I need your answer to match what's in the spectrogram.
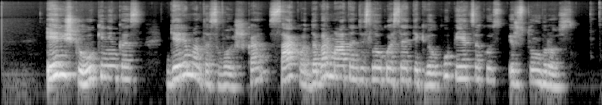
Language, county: Lithuanian, Kaunas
